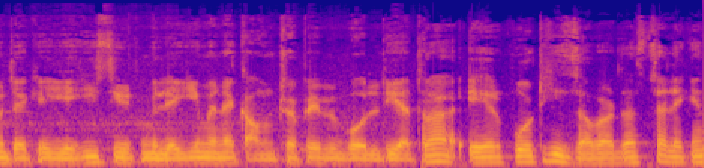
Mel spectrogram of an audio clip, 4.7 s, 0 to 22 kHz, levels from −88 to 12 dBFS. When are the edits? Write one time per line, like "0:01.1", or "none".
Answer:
0:02.8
